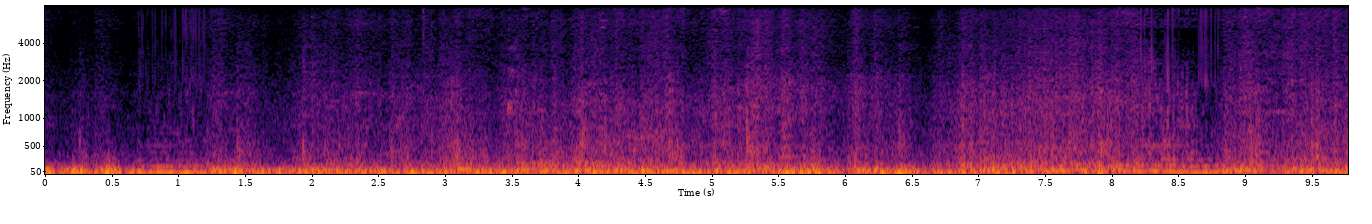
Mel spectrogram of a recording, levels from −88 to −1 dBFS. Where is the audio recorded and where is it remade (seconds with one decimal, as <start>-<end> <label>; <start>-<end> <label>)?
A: 0.0-0.7 recorded; 0.7-1.2 remade; 1.2-8.2 recorded; 8.2-8.8 remade; 8.8-9.8 recorded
